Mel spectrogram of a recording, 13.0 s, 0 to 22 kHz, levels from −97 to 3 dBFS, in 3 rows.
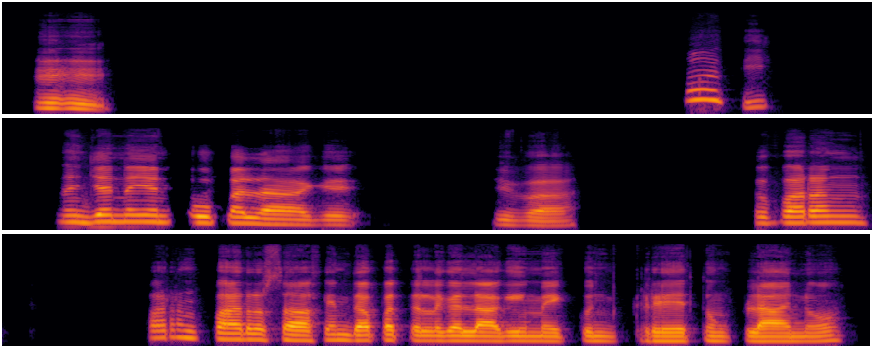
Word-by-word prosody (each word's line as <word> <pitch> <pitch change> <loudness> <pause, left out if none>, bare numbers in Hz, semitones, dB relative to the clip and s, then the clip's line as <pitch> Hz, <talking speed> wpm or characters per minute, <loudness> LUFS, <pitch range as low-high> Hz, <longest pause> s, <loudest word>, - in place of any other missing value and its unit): Mm. 145 -6 -3 2.9
O, 395 0 -2
di 180 +4 -14 0.8
nandiyan 205 +1 0
na 210 - -2
yan 205 -1 0
po 190 -1 +1
palagi, 145 -8 -1 0.7
di 140 - -11
ba? 115 -2 -5 0.9
So 180 +1 -10
parang 195 0 +1 0.7
parang 215 -1 -5
para 170 -3 +3
sakin 155 0 +3
dapat 150 +1 +3
talaga 135 -1 +3
laging 130 -1 +4
may 125 -2 -1
konkretong 125 0 -2
plano 120 +2 +2
145 Hz, 95 wpm, -22 LUFS, 130-190 Hz, 2.9 s, laging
